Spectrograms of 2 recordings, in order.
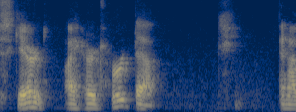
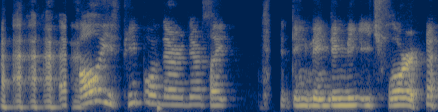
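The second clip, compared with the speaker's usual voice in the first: high, giggling ding ding; laughing while recalling the elevator prank; laughing through it; 6 semitones higher than usual. Real, not acted.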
